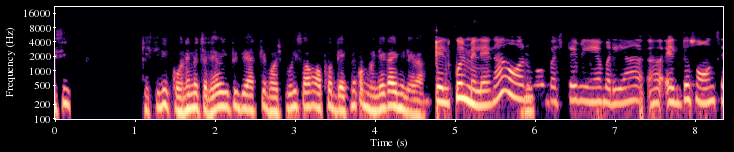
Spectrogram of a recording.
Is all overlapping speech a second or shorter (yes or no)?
yes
